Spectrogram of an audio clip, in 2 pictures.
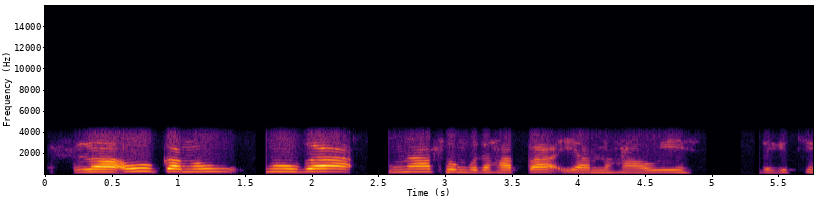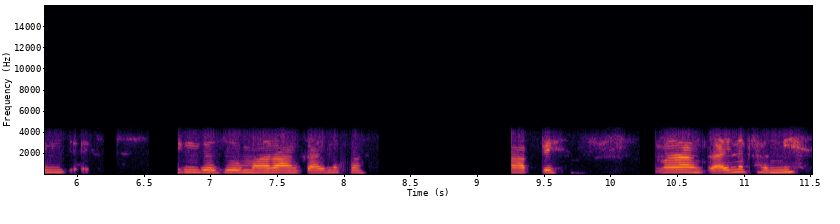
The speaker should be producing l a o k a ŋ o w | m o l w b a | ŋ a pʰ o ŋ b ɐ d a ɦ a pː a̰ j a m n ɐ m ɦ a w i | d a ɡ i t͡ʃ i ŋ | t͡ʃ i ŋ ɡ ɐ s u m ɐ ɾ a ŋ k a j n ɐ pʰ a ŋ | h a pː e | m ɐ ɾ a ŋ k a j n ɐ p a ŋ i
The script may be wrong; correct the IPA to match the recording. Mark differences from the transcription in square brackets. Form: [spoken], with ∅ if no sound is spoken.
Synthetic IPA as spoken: l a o k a ŋ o w | [ŋ] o [∅] w b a | ŋ a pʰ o ŋ b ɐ d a ɦ a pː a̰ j a m n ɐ [∅] ɦ a w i | d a ɡ i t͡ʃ i ŋ | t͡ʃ i ŋ [d] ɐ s u m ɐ ɾ a ŋ k a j n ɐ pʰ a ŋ | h a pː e | m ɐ ɾ a ŋ k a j n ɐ [pʰ] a ŋ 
